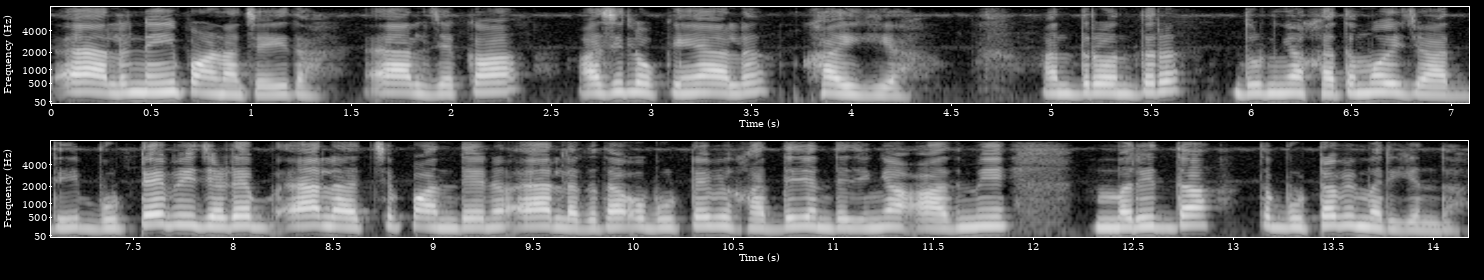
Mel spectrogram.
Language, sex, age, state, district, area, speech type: Dogri, female, 30-45, Jammu and Kashmir, Udhampur, rural, spontaneous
